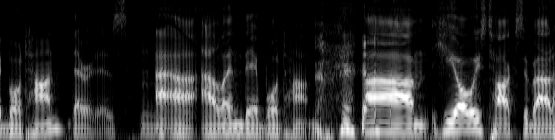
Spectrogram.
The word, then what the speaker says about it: Alain de Botton: or our de bolt on there it is Alain de Botton he always talks about how in relationships we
